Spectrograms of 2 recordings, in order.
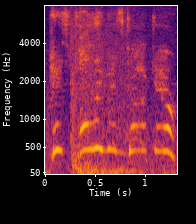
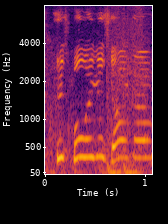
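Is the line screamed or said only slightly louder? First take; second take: screamed; slightly louder. First: The line is screamed at full volume. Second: The line is said only slightly louder.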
